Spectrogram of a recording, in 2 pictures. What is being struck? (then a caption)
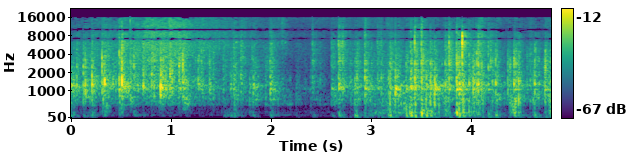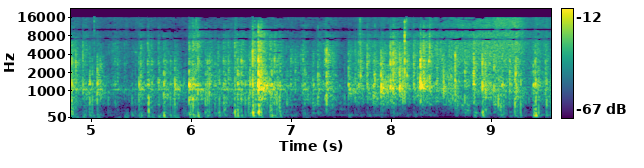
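Leather baseball. A small, solid white leather baseball with red stitching is held in both hands and tapped or scratched with the fingertips close to the microphone. Quick, dry, muffled taps mix with soft scratching in a steady stream, with a brief quieter pause near the start.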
